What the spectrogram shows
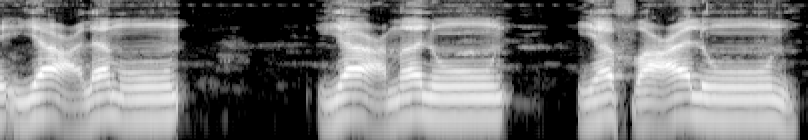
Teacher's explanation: عین کی آواز کو نرم اور بغیر جھٹکے کے پڑھتے ہیں، جیسے یعلمون، یعملون، یفعلون۔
